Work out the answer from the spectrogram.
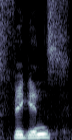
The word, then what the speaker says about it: Figgins: We've been chatting with each other, and I had to make sure I pronounced his name right. It's Figgins.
